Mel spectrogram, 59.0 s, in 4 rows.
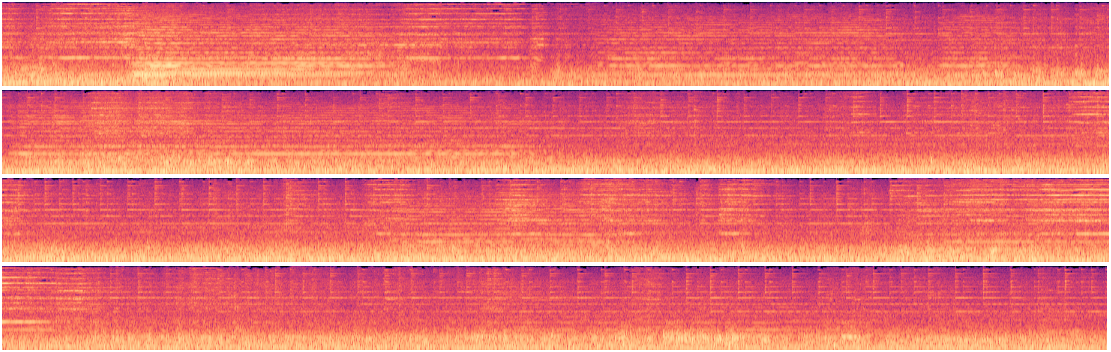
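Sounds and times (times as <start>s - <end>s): high wheel squeal: 0.0s - 2.0s, 5.0s - 7.8s, 29.0s - 29.9s, 41.4s - 45.7s
freight train wheels rumbling on rail: 0.0s - 59.0s.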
